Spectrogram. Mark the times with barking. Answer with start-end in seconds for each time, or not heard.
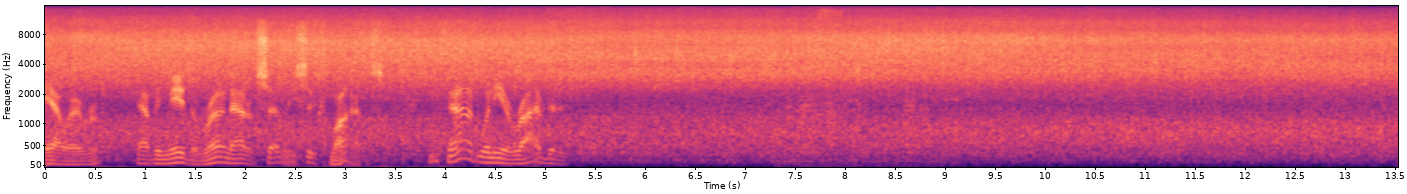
7.3-9.2.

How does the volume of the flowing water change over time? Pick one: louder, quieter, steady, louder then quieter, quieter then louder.
steady.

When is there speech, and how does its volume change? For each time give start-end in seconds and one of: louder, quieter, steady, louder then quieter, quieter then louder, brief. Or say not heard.
0.0-5.2 quieter then louder.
